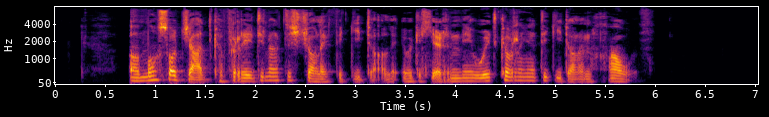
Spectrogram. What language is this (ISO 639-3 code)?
cym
